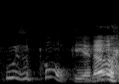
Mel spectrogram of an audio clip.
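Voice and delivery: high-pitched, breaking into laughter; amused disbelief. Real, not acted. Preacher joking about meeting the Pope, laughing disbelief. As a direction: let the question tip over into a laugh.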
